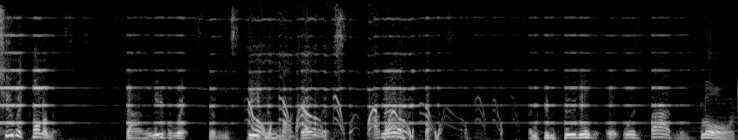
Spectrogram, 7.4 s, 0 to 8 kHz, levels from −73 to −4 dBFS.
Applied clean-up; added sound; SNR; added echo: neural mask model RNNoise.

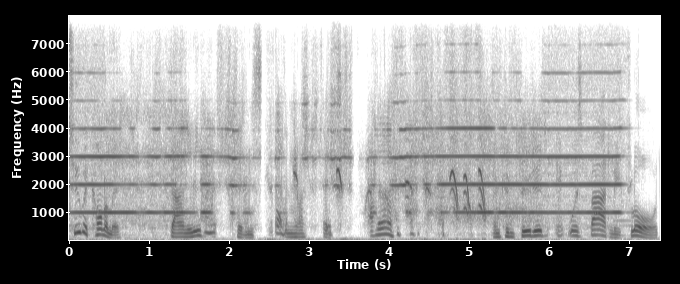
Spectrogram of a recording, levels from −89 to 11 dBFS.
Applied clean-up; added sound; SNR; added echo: neural diffusion model UNIVERSE++.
